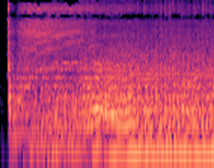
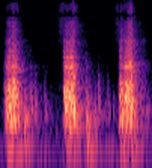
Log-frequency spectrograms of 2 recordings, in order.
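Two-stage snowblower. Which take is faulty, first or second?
second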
